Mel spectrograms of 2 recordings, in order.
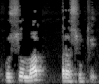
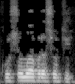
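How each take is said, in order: First: The p sound is doubled onto the previous syllable. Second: The p sound is said once, not doubled. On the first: The speaker calls it right. "ময়ের সাথে একবার করলাম" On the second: The speaker calls it wrong. "এটা উচ্চারণ করতে যতটা একটা অসুবিধা, মানে যদি আমি এরকম বলি"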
